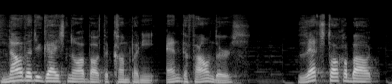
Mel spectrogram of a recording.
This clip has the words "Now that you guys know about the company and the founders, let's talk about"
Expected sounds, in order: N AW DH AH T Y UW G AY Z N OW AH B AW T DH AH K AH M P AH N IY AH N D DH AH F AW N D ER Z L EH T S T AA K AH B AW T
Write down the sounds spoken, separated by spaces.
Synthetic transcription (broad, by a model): N AW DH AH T Y UW G AY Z N OW AH B AW T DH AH K AH M P AH N IY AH N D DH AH F AW N D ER S L EH T S T AA K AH B AW T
